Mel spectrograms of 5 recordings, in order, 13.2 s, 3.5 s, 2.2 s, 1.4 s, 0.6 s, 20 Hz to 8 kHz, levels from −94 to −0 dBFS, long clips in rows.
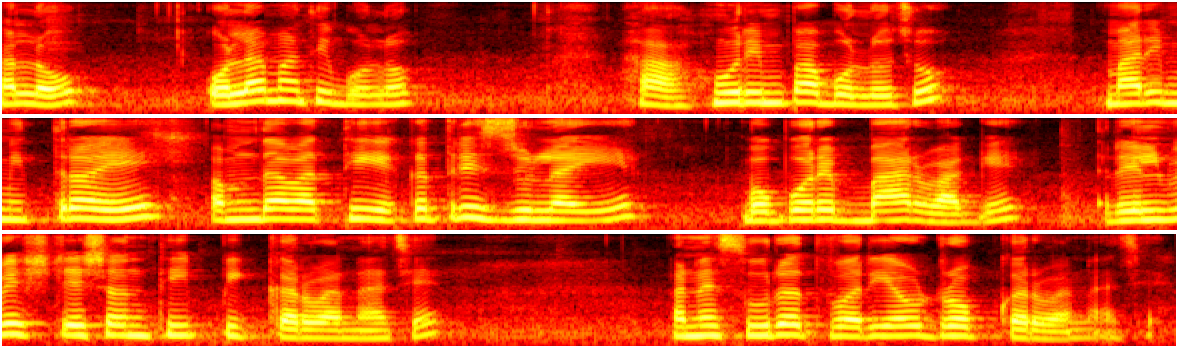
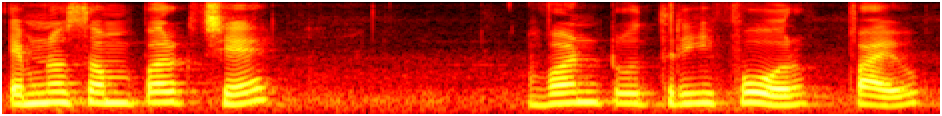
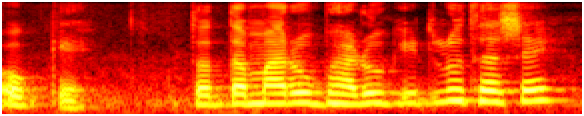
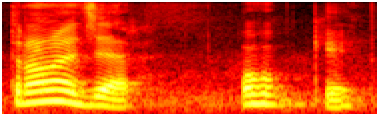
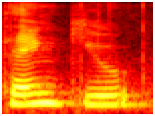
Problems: background sounds at intervals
